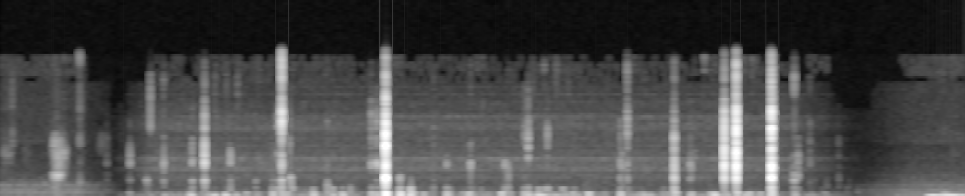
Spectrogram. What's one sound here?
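A screwdriver creaks and clicks as it turns a rusty screw.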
